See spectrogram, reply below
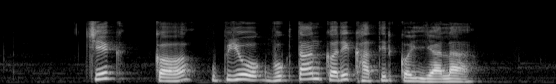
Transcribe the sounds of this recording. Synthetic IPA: t͡ʃekː | ʌupjoɡbʱukt̪ankʌɾekʰat̪irkʌjljala

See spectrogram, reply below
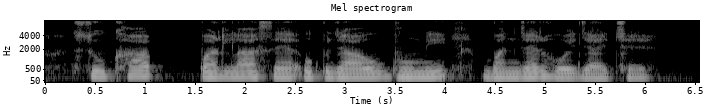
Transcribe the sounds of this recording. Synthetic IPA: sukʰa | pəɾlasẽʊpd͡ʒaubʱuːmi | bənd͡ʒəɾɦoid͡ʒaːɛt͡ʃʰɛ

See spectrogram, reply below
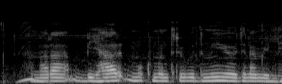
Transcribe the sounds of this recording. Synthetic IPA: ɦəmɾabiɦaɾmukʰəmənt̪ɾiud̪ʱmijod͡ʒnamili

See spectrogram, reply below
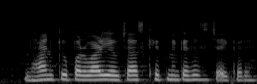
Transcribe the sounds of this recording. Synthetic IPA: d̪ʱjankeupəɾʋaɽiəwt͡ʃaskʰet̪mekɛses̬it͡ʃaikəɾe

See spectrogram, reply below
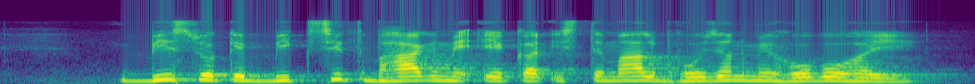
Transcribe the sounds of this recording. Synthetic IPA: biswəkebiksʰit̪bʱaɡmeʔekəɾʔist̪emalbʱod͡ʒənmeɦoboɦəj

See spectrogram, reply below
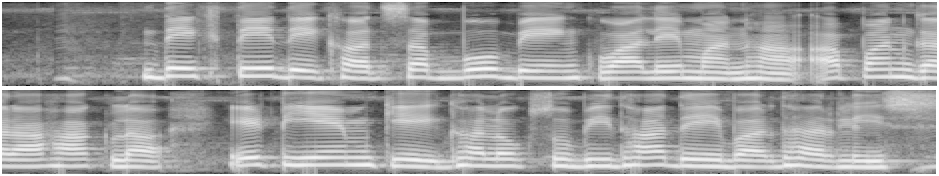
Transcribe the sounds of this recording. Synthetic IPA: d̪eːkʰt̪ed̪eːkʰət̪səbːobẽːŋkʋaːlemənɦəɐ̰pənɡəɾaːɦəkləeːʈiːemkeɡʱəlõksʊbid̪ʱad̪eːbəɾd̪ʱɐɾliʃ

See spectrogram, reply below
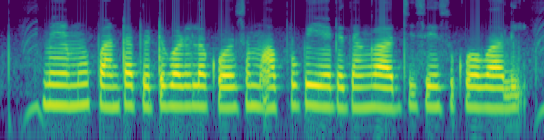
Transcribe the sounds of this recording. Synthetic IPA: meːmupɐɳʈɐpe̞ʈːubɐɽulɐkɔːsɐmɐ̰pːukue̞ːʋid̪ʱɐŋɡaːɐɾd͡ʒit͡ʃe̞ːsukɔːʋaːlḭ

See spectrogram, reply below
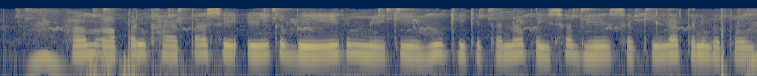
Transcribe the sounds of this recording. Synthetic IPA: həmaːpənkʰaːt̪aseʔeːkbeːɾmẽkeɦũkikɪt̪napəɪsabʱeːd͡ʒsəkilat̪ənibət̪ãː

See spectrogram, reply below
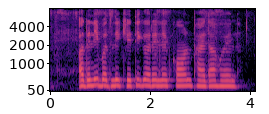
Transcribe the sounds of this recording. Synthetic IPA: əd̪libəd̪likʰeːt̪ikəɾelekɔːnpʰaːɪd̪aɦoel

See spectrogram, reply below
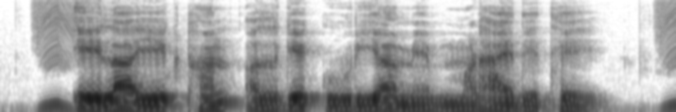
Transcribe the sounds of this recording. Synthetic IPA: eːlaeːkʈʰənəlɡekuːɾijamẽməɽ̤aːed̪eːt̪ʰeː

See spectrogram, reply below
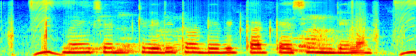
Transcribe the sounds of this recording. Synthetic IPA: bɛ̃ːŋksekɾeːɖɪʈɔːɾɖeːʋɪɖkaːɾʈkɛːsemɪlela

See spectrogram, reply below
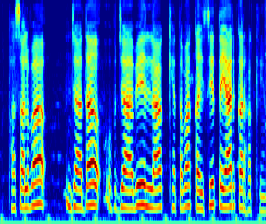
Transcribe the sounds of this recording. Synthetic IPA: pʰəsəlba | d͡ʒjaːd̪aʊpd͡ʒaːbelaːkʰːet̪bakəɪset̪əjaːɾkəɾɦəkɦẽː

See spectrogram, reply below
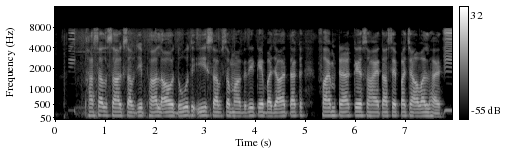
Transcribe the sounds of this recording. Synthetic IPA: pʰəsəlsaːɡʱsəbd͡ʒipʰəlɔːɾd̪uːd̪ʱiːsəbʱsəmaːɡd̪ikebəd͡ʒaːjt̪ək | fʰaːɪmʈɾɛːkːesəɦaːjt̪asepət͡ʃaːʋəlɦɛː

